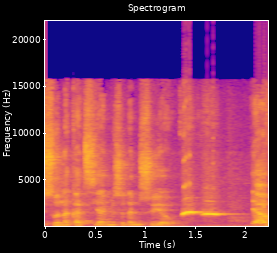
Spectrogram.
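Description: A man's speech, then a single whistled note held for about half a second in the second half, stepping down slightly in pitch as it starts and then holding steady.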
